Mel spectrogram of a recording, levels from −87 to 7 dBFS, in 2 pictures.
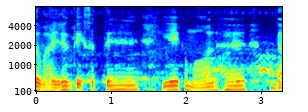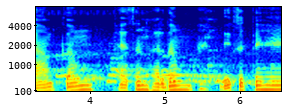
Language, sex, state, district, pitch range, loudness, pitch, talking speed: Hindi, male, Bihar, West Champaran, 120-145 Hz, -18 LUFS, 135 Hz, 145 wpm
